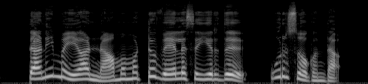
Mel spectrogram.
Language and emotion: Tamil, happy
